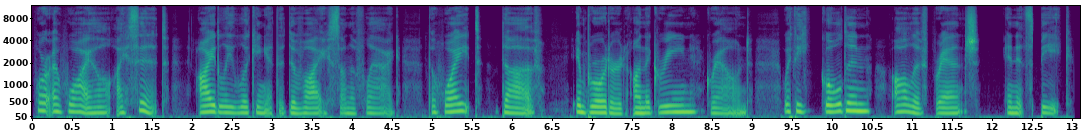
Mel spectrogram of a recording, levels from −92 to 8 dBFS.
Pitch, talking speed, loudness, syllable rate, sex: 180 Hz, 130 wpm, -19 LUFS, 3.9 syllables/s, female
